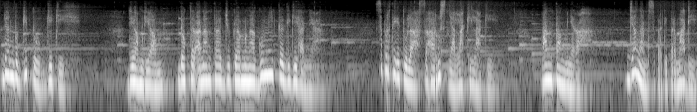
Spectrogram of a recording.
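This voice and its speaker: A woman narrates a radio drama serial in a dramatic scripted style. The recording is dull, with music softly underneath. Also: fairly low pitch.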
